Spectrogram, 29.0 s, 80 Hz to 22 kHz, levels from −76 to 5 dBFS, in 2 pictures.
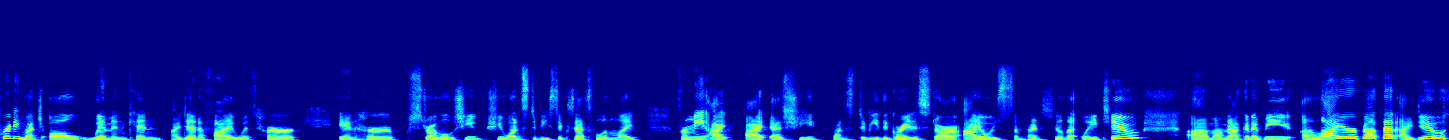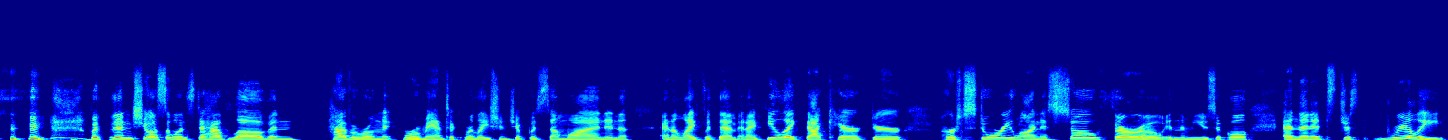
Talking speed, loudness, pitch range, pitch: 190 wpm, -26 LUFS, 195-225 Hz, 205 Hz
